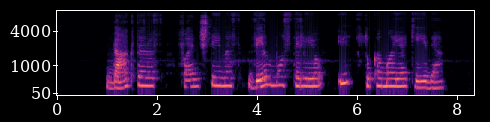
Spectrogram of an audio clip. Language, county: Lithuanian, Panevėžys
